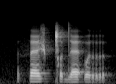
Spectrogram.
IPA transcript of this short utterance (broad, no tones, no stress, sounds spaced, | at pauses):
θ ɛ ʒ ǀ ʊ d ɛ ʔ ʊ r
